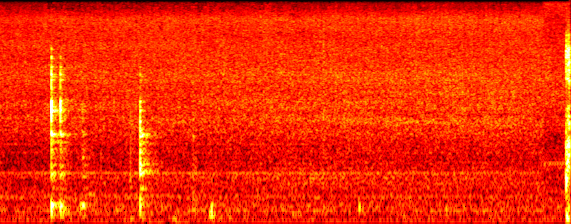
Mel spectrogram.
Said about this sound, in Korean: 팬에 가지를 모두 넣어줄게요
